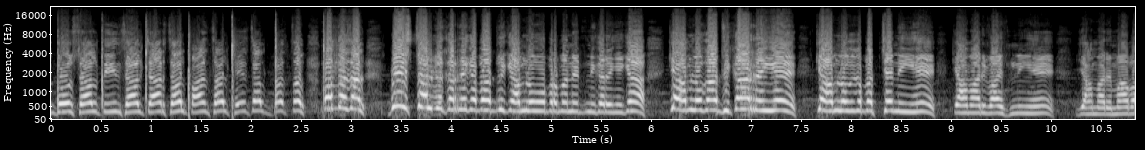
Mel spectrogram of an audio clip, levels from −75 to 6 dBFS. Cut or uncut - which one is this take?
uncut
